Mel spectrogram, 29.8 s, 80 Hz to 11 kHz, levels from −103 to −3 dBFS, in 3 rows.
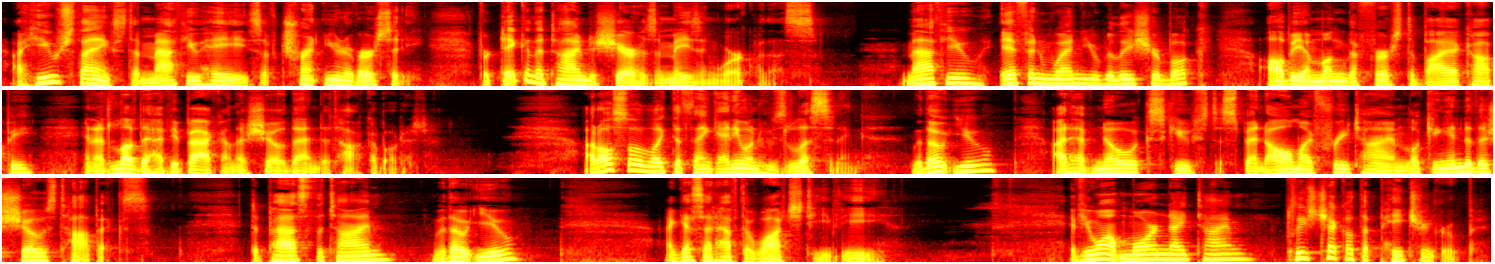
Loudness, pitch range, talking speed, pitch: -18 LUFS, 100-140 Hz, 205 wpm, 120 Hz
